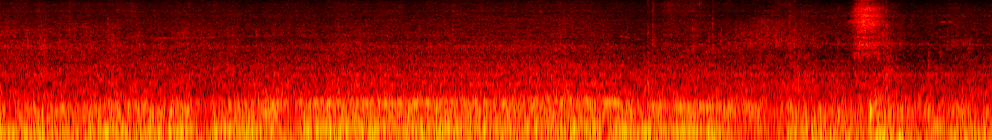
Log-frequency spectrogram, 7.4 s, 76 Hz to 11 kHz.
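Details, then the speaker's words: 2002 Chevy Silverado, lifted, test drive after replacing the wheel hub: steady low road rumble at cruising speed with no grinding, crunching or growl from the wheel. The previous noise is gone and the new hub runs quiet; an alignment problem remains. "sound good over there boy does it sound good sounds good to me"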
